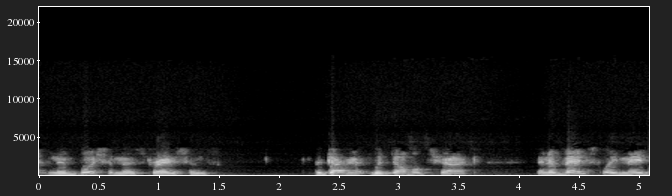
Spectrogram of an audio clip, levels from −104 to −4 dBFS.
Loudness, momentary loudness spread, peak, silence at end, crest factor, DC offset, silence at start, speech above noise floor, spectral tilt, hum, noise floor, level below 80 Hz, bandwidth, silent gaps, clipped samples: -31 LUFS; 10 LU; -10 dBFS; 0 s; 20 dB; under 0.1%; 0 s; 39 dB; -9.5 dB/octave; none; -69 dBFS; -86 dBFS; 3.7 kHz; none; under 0.1%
